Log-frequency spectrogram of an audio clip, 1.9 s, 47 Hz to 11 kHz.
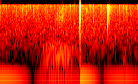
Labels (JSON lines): {"label": "biophony, growl", "recorder": "SoundTrap 500"}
